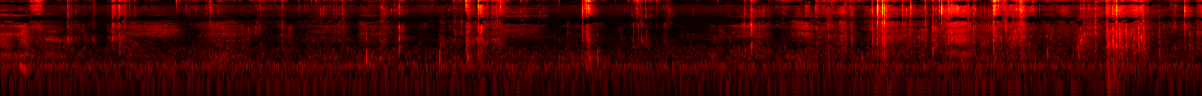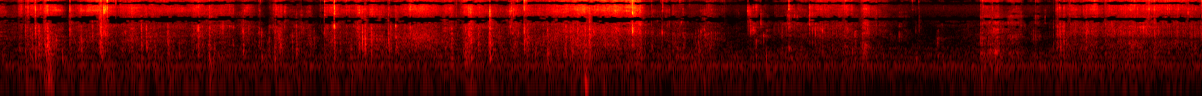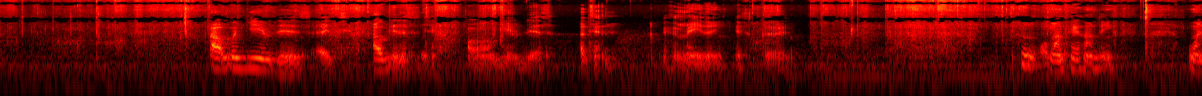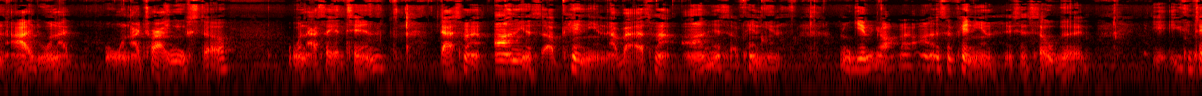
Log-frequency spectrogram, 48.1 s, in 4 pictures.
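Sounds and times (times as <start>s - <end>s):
person chewing crunchy food: 0.6s - 26.1s.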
